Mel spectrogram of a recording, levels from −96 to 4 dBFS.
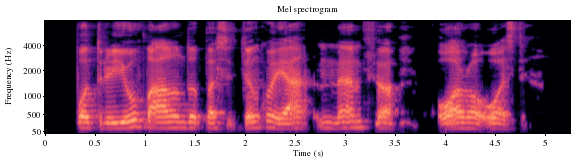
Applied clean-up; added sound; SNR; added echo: none; none; none; none.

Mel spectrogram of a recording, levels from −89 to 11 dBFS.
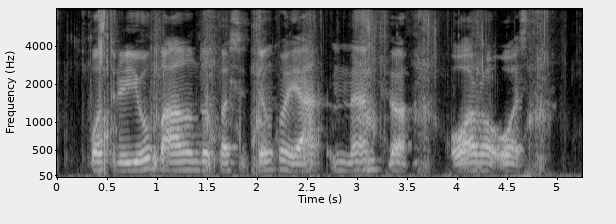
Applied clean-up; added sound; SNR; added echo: none; Chewing, mastication; 11 dB; none.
